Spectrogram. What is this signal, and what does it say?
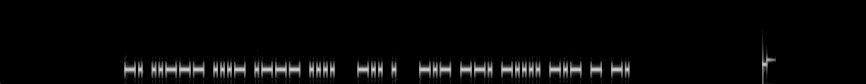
Morse code, heard as a keyed tone, about 36 wpm, 700 Hz. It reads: N2VJH DE KG6KTN
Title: USA Callsign DE Callsign 35wpm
